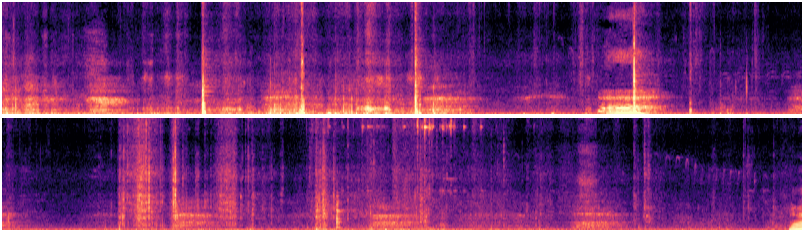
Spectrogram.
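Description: Scattered thumps and sharp knocks of people moving on a trampoline, with faint, unclear voices and a short vocal sound about six seconds in.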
